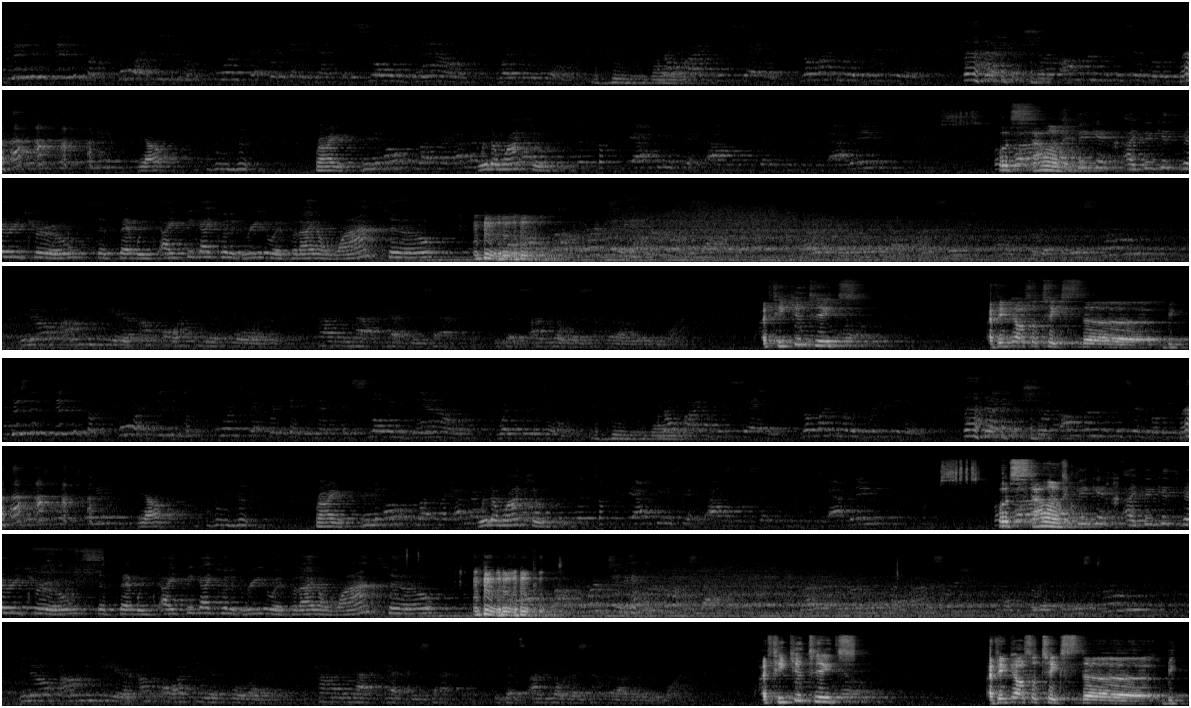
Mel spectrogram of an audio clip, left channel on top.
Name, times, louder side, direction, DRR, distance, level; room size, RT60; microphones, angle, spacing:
voice 1, 0.1-4.6 4.9-5.8 6.5-9.4 9.7-13.0 15.4-17.2 17.6-17.7 18.1-20.6 21.8-23.0 28.7-31.2 31.7-35.1 35.8-38.4 38.7-42.4 43.2-44.3, right 1 dB, 25° right, -2 dB, 1.1 m, -49 dB
voice 2, 5.9-6.8 9.6-10.4 11.8-12.5 13.2-13.5 13.9-14.4 15.0-15.3 16.6-17.3 22.0-28.1 29.8-30.1 34.0-34.1, equal, ahead, 2 dB, 0.4 m, -40 dB
voice 3, 21.8-22.6 28.5-29.0 43.2-44.1 45.5-47.4, right 6 dB, 70° right, 14 dB, 0.5 m, -26 dB
sound 1, 27.2-40.5 41.0-41.1, left 1 dB, 55° left, 1.3 m, -49 dB
10.0 x 7.4 x 5.0 m, 1.4 s
head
